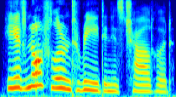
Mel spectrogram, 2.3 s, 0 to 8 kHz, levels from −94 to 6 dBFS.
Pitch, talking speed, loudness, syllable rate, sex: 245 Hz, 230 wpm, -19 LUFS, 5.0 syllables/s, female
